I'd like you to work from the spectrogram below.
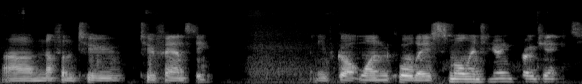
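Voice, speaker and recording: A man's voice: fairly low pitch, steady tone, measured pace, slight background noise. A young man talking casually in a student society meeting over an online call with dull, lo-fi sound. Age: young adult.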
